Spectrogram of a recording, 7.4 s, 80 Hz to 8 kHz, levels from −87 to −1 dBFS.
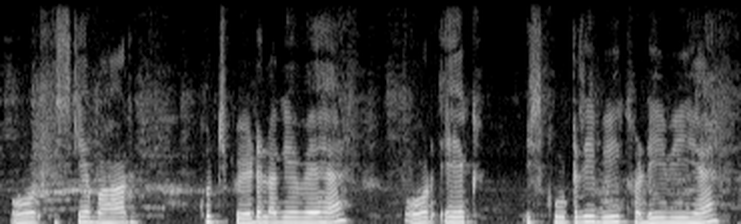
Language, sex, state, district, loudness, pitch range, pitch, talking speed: Hindi, male, Uttar Pradesh, Saharanpur, -15 LUFS, 170-190 Hz, 175 Hz, 120 wpm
